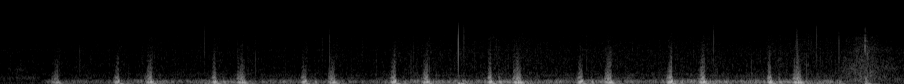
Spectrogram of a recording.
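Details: Regular lub-dub heartbeat at about 66 a minute with faint background hum, heard during a child's routine pediatric checkup as the boy listens to his own heart; normal heart sounds.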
